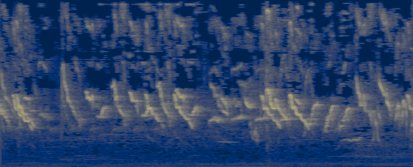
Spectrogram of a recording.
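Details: Lure recording of a white-eye colony: a busy tangle of high, sweeping chirps and twitters from several birds, with a faint low steady hum underneath.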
